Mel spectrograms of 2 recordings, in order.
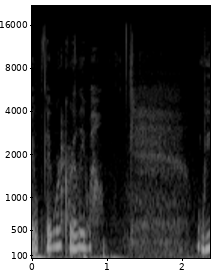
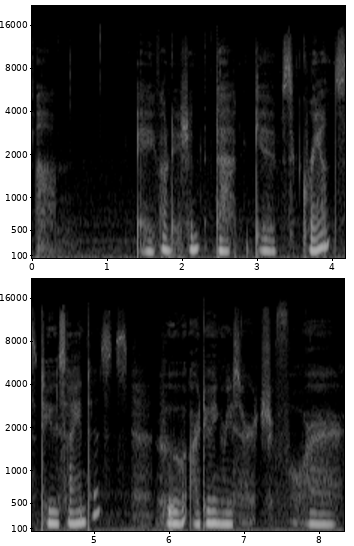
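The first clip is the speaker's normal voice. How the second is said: breathy close-mic whisper; 2 semitones lower than usual. Real, not acted. ASMR charity stream whisper.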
